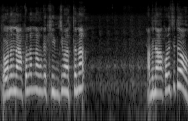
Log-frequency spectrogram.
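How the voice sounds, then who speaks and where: A woman's voice: sits high, steady tone, quick pace, a bit bright. A young Bengali mother talking to her baby at home at night, firm scolding that turns into sing-song baby talk. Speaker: mother vlogger.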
